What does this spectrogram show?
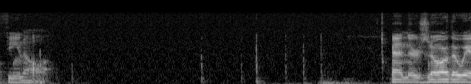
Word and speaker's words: phenol: It's just going to be phenol, Phenol. All right, so even when you're saying that name, really try to pronounce that OL so you don't get confused with phenol, Phenyl.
